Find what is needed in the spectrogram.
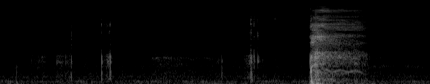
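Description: Faint clicks and taps of a clear plastic display stand being fitted to a die-cast starship model. About three seconds in comes a much louder, short rasping burst that fades over about half a second.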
